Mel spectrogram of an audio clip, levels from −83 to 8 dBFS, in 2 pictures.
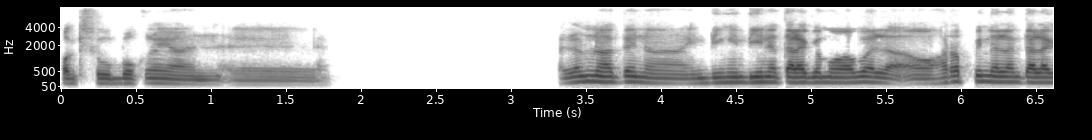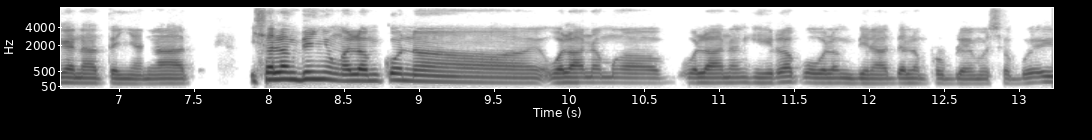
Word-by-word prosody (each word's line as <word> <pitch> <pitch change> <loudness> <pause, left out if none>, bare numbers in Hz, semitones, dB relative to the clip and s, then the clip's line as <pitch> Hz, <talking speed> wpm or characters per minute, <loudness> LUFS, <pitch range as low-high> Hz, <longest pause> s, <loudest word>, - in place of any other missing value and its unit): pagsubok 125 +1 -3
na 130 - 0
yan 110 -2 -3 0.2
eh 95 -2 -13 1.5
alam 155 +5 -1
natin 155 -2 +2
na 130 -2 -5
hinding 140 +3 -2
hindi 150 0 +1
na 155 - +2
talaga 145 0 +5
mawawala 145 0 +1
o 125 +2 -3
harapin 165 +2 -1
na 160 - +3
lang 155 -1 0
talaga 145 -1 +5
natin 130 -3 -2
yan 125 - -7
at 125 0 -2 0.4
isa 225 - +6
lang 230 0 +8
din 235 0 +4
yung 190 - 0
alam 190 0 +5
ko 205 +1 +2
na 180 -2 +2 0.8
wala 145 +1 +1
ng 145 0 -6
mga 140 -1 -6 0.3
wala 140 0 0
ng 145 0 -7
hirap 145 +3 -4
o 145 - -5
walang 135 -1 -5
dinadalang 125 0 -5
problema 120 -1 -8
sa 125 -2 -12
buhay, 145 +5 -4
140 Hz, 175 wpm, -21 LUFS, 125-155 Hz, 1.5 s, lang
